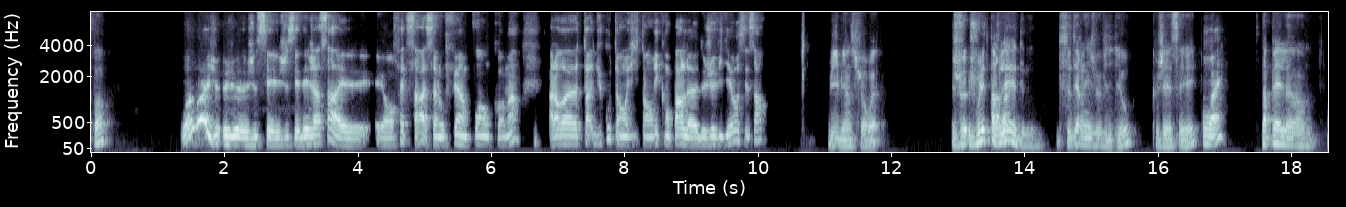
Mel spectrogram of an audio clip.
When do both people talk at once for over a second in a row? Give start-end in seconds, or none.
none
